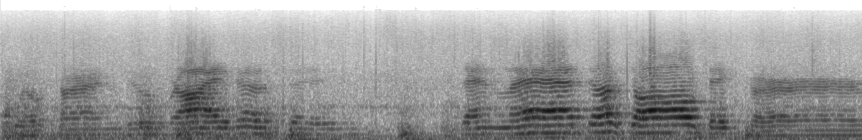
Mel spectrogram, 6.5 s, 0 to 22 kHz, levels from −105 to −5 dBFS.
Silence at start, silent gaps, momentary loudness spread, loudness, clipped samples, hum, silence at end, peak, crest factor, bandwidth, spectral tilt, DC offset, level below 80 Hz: 0 s; none; 18 LU; -24 LUFS; under 0.1%; none; 0 s; -8 dBFS; 16 dB; 11.5 kHz; -6.5 dB/octave; under 0.1%; -42 dBFS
